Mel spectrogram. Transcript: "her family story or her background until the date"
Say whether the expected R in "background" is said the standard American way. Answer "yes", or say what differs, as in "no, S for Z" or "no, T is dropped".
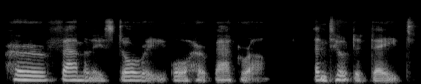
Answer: yes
